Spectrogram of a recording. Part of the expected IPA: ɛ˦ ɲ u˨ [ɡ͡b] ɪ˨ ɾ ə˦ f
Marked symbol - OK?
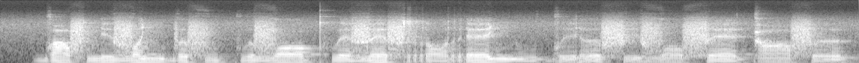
no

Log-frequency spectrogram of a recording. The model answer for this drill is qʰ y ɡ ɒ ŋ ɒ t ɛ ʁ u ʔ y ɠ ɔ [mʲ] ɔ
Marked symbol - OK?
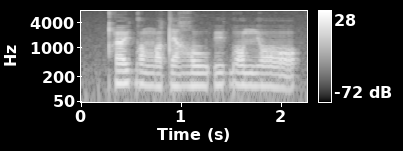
yes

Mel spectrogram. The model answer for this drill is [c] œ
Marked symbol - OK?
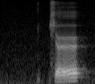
yes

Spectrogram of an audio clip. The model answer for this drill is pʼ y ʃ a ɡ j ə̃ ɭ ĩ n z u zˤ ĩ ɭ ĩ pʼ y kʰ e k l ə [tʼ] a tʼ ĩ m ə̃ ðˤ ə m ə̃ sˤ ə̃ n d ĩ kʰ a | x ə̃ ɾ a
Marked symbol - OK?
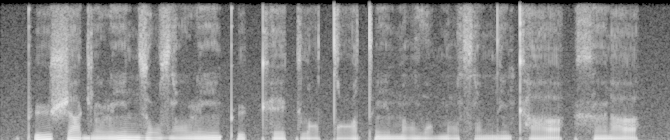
no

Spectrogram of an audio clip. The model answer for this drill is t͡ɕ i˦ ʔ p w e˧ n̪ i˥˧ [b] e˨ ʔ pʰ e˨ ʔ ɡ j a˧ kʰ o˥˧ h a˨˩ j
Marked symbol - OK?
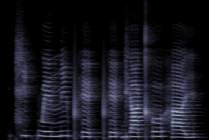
no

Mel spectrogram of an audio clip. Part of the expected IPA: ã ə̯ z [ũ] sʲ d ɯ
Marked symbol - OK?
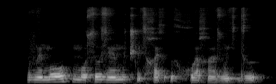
yes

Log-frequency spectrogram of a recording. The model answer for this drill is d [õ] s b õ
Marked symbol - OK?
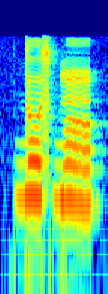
no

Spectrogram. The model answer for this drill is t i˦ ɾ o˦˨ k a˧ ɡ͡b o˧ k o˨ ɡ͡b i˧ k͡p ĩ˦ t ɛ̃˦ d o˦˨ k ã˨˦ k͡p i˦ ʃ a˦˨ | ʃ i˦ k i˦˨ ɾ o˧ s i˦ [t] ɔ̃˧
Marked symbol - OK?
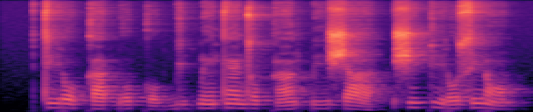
no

